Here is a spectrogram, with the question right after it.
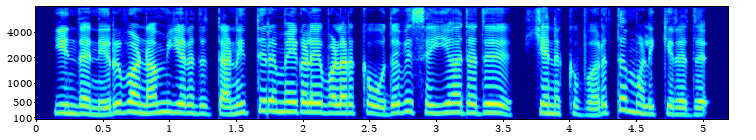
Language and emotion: Tamil, sad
